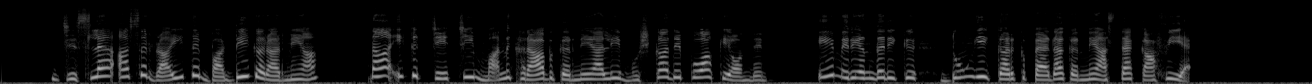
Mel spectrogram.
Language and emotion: Dogri, disgusted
